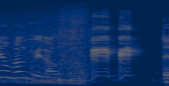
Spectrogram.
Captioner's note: duck call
